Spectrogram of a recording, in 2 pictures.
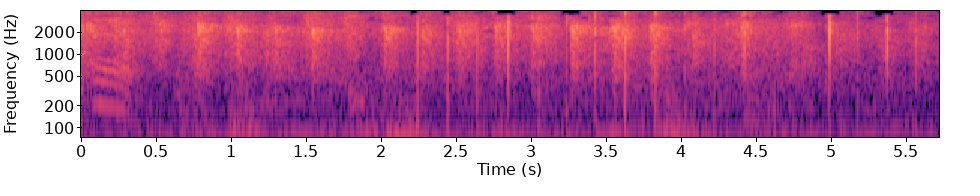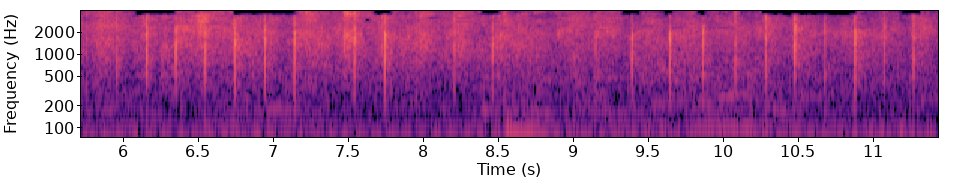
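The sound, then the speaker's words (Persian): An audience applauds steadily to welcome geneticist Professor Dariush Farhoud, a dense patter of many hands clapping that gradually thins into scattered, sharper individual claps toward the end, with faint crowd murmur beneath. “با تشویق خودتون آقای دکتر رو همراهی بکنید.”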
